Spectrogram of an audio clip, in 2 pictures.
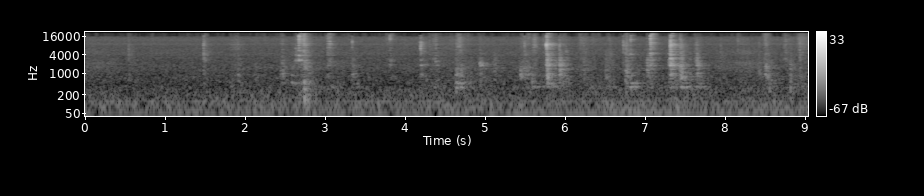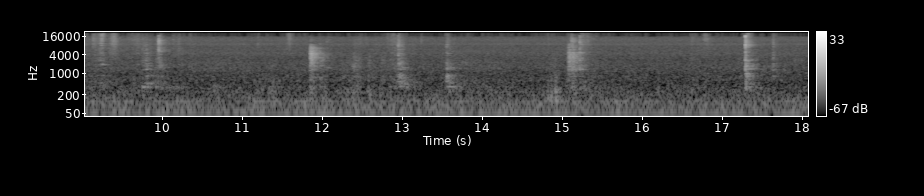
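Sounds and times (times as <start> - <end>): small tools clicking and tapping: 1.5 - 10.3, 17.2 - 17.8.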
